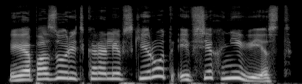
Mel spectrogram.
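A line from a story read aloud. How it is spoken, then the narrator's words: Chuckling cat from below. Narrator (Russian): хохотнул кот внизу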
